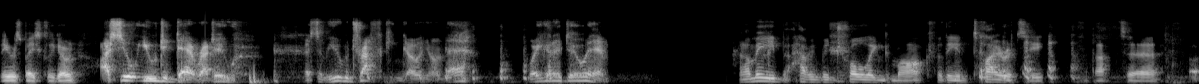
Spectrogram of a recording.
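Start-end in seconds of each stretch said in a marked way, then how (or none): 1.0-6.1 quick, high, put-on Yorkshire commentator voice. Act out a man on the commentary still doing his Yorkshire Lord Alfred Hayes voice. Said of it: "doing his uh, Yorkshire Lord Alfred Lord Alfred Hayes voice".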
